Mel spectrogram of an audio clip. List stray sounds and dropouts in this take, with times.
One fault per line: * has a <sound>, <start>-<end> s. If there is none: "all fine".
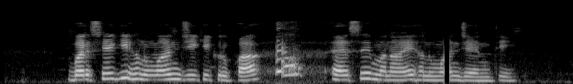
* has a bark, 2.7-3.1 s
* has a dropout, 4.4-4.5 s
